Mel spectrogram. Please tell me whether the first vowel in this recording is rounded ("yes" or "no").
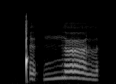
no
